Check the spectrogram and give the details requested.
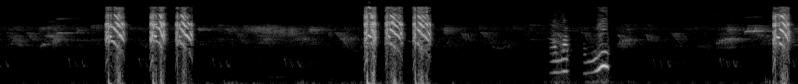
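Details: Parrot making sounds: two triplets of loud, harsh squawks, a pair of short rising voice-like notes, and a single squawk at the end, with quiet gaps between.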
